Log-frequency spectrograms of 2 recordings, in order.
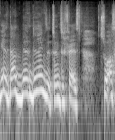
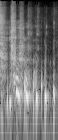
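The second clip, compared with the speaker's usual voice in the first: short laugh; 6 semitones higher than usual. Real, not acted. Laughs at the story.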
